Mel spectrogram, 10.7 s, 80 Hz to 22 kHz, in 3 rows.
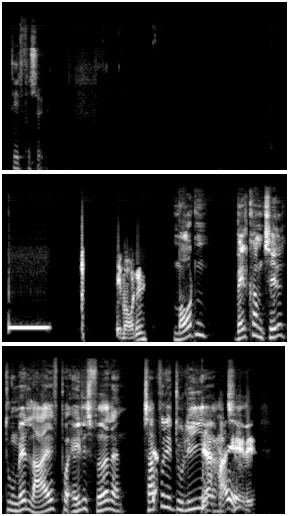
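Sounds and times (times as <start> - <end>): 
speech: 0.2 - 0.8, 5.0 - 10.6
ringing tone of an outgoing phone call: 3.7 - 4.2.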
